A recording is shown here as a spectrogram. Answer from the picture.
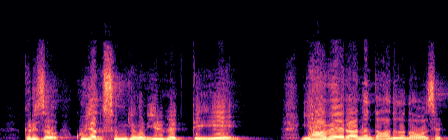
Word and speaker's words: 야훼: 그래서 모음 부호를 붙여서 야훼, 이게 히브리의 정확한 신의 이름입니다. 우리가 야훼라는 이름도 많이 들어보셨죠? 이걸 영어식으로 발음을 표기하다 보니까 영어식으로 여호와라 하는데 히브리의 음가는 야훼 하나님이십니다.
